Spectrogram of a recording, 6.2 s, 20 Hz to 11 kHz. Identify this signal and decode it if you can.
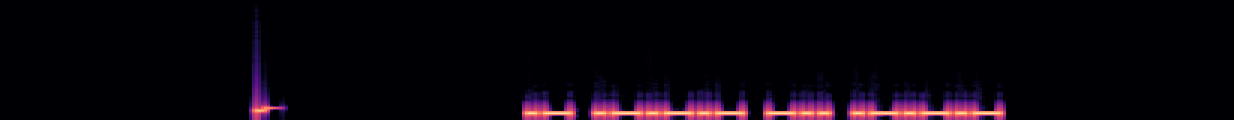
Morse code, heard as a keyed tone, about 28 wpm, 700 Hz. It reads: A.D.
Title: A Sound Of Thunder 28wpm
